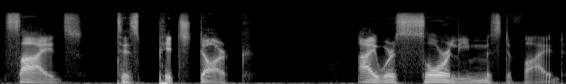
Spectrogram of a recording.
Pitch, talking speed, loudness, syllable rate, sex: 85 Hz, 85 wpm, -20 LUFS, 3.6 syllables/s, male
